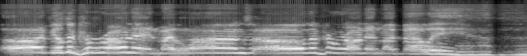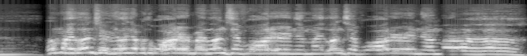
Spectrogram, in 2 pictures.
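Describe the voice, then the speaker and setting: A man's voice: very high-pitched, level tone, moderate pace, gravelly, voice pushed up, exaggerated voice, poor audio. A man playing an over-the-top sick man who gasps, panics and wails melodramatically. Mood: panicked. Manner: melodramatic wailing and shouting.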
